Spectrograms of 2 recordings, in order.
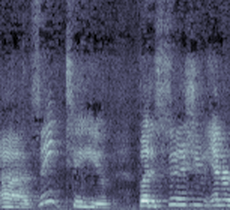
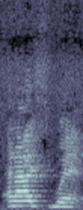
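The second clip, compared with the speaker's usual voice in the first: ordinary talk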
